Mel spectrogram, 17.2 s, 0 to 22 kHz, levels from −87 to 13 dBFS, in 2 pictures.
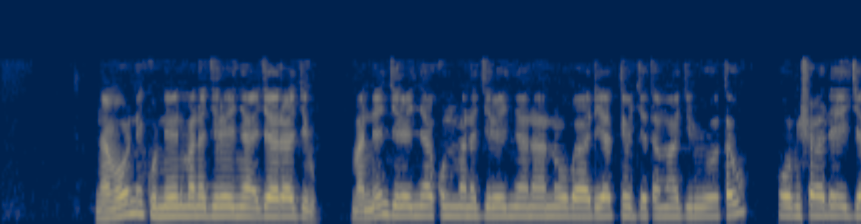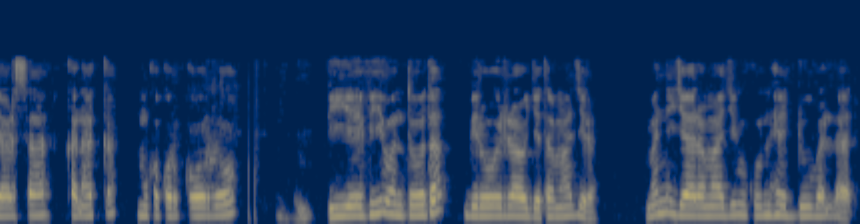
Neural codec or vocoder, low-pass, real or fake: none; 7.2 kHz; real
